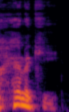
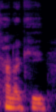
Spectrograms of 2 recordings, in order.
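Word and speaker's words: Haneke: my guess is Michael henneke and I'm not sure I'm pronouncing the name right but I believe it's hanaki uh Michael hanake who not only directed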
